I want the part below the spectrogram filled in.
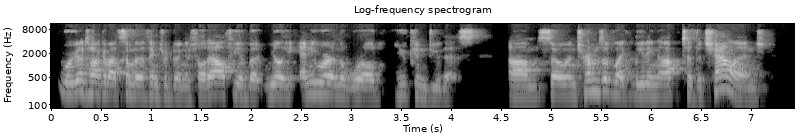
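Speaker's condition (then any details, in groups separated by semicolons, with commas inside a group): No condition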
